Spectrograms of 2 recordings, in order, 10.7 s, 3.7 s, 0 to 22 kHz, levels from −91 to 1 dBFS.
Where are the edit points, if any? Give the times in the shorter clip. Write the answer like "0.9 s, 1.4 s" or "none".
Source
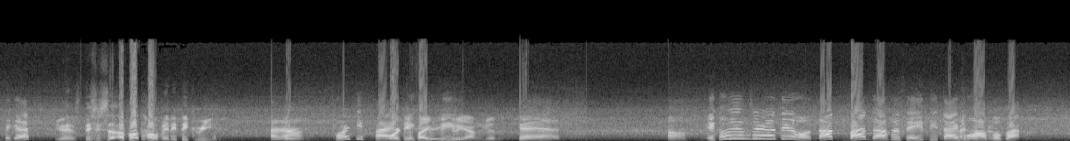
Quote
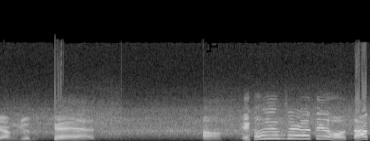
none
